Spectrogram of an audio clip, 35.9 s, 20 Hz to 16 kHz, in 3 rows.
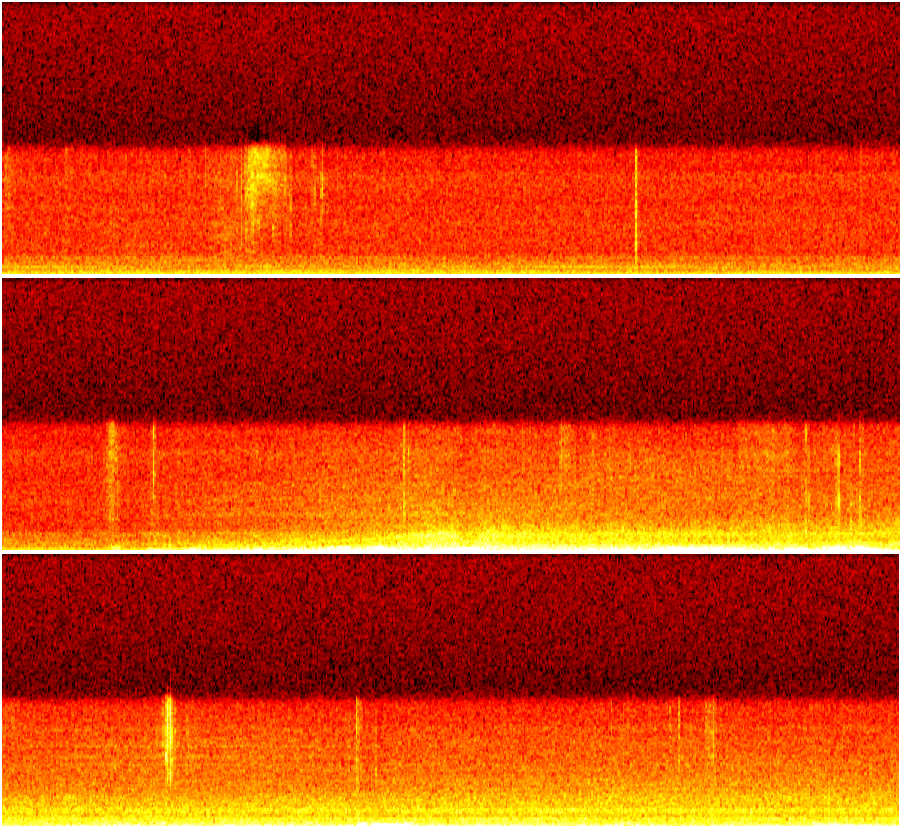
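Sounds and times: road rumble: 0.0 - 35.9
car engine accelerating: 13.4 - 23.9
low thumps: 28.6 - 29.7.

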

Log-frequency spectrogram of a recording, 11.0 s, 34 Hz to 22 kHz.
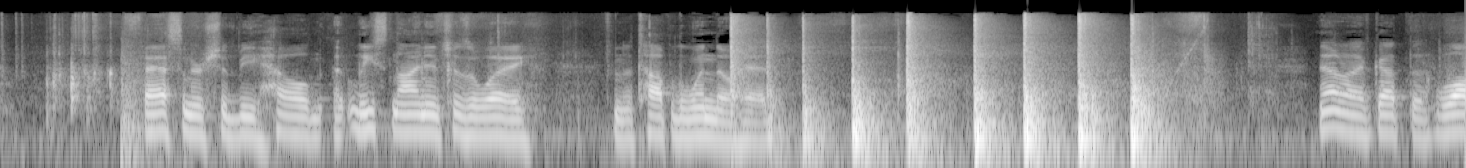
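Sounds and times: hammer striking nails: 5.5 - 8.9.

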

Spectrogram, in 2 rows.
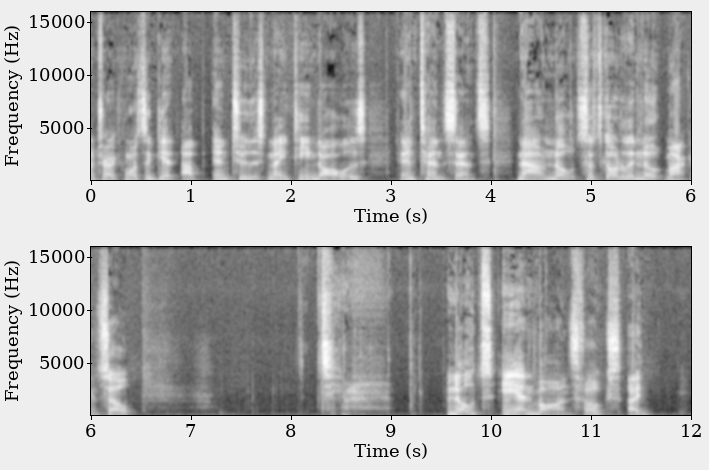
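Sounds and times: man whispering: 8.0 - 9.2.

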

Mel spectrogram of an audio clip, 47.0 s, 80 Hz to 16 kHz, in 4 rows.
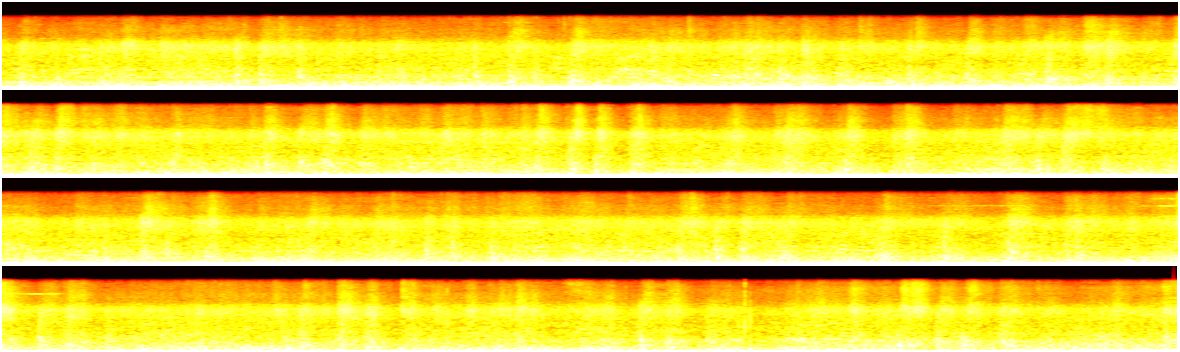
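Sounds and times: train rumbling: 0.0 - 47.0
train wheels clacking: 0.0 - 47.0.

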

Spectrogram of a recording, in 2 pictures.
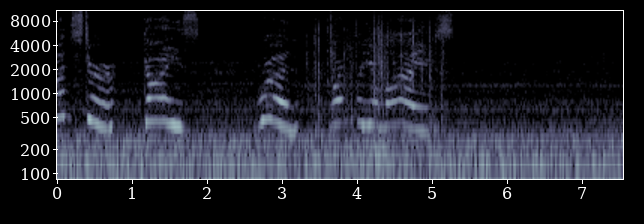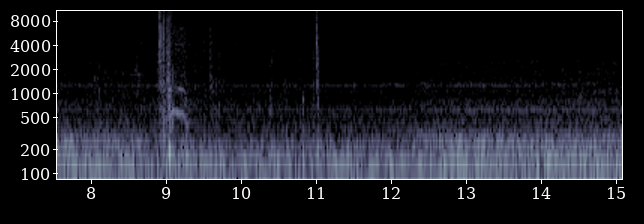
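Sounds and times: faint steady hum: 0.0 - 15.0
low background rumble: 0.0 - 15.0.

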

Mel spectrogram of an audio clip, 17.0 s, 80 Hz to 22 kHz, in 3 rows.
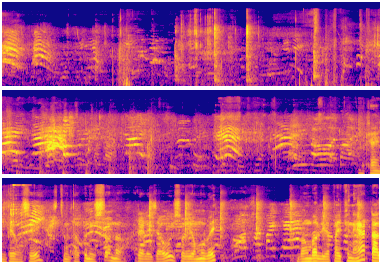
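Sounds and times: children calling and chattering: 0.0 - 17.0.

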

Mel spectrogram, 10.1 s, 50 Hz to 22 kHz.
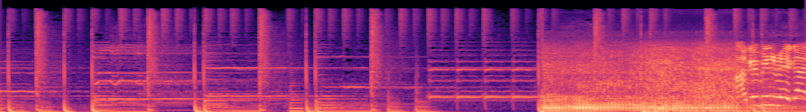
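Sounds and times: passing vehicles rumbling: 6.8 - 10.0.

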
